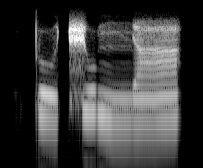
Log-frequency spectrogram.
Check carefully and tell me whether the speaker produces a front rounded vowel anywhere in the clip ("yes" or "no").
no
